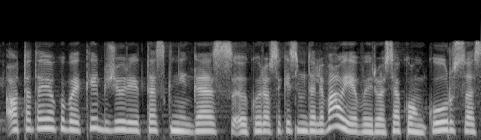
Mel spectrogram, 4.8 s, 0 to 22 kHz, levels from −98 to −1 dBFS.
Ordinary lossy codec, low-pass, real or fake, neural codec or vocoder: AAC, 96 kbps; 7.2 kHz; real; none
